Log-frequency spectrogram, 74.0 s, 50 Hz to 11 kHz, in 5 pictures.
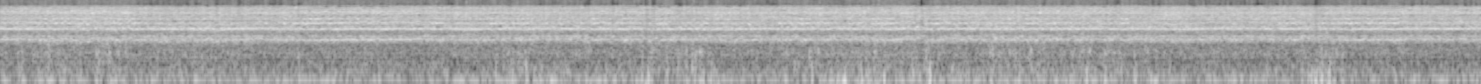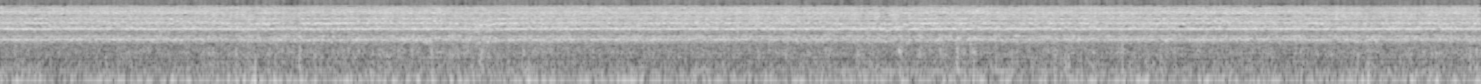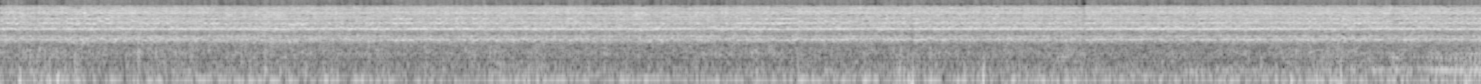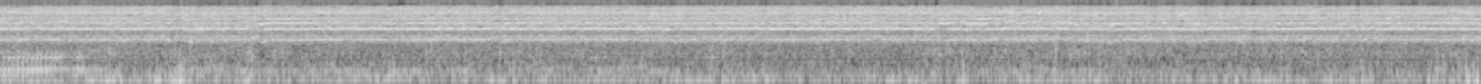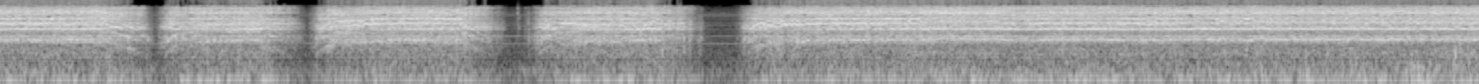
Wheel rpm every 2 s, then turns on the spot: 230, 220, 220, 230, 230, 230, 230, 230, 230, 230, 230, 230, 230, 230, 230, 230, 220, 240, 230, 230, 230, 230, 230, 230, 230, 230, 230, 220, 230, 220, 130, 140, 110, 120, 220, 230, 230.
none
